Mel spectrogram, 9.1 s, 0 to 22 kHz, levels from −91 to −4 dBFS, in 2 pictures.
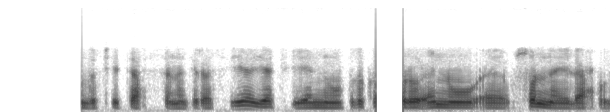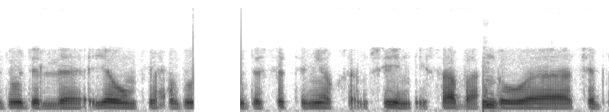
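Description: Right at the top there's a cut-off start: nothing until 0.61 s, then the sound jumps in mid-stride with no attack, because the capture began late. Later come two rebuffering stalls, where playback ran dry and paused: silence from 2.81 to 3.02 s, adding 0.21 s, then 6.02 to 6.38 s, adding 0.36 s, each resuming exactly where it stopped.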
